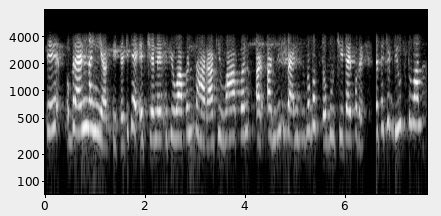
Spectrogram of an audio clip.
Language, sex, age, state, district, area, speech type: Marathi, female, 18-30, Maharashtra, Kolhapur, urban, conversation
